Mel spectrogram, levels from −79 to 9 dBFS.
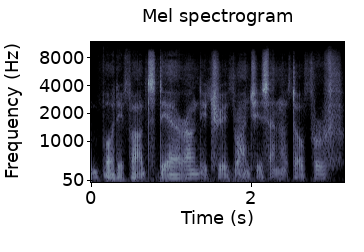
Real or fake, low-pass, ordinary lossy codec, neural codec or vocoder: fake; 10.8 kHz; none; codec, 16 kHz in and 24 kHz out, 0.9 kbps, LongCat-Audio-Codec, fine tuned four codebook decoder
